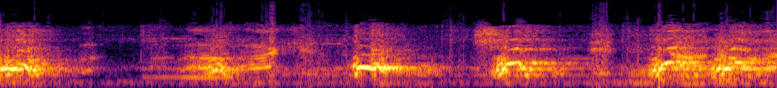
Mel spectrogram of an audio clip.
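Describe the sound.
A dog barks repeatedly, about five loud barks at a steady rhythm with short gaps between them, and a person's voice is mixed in among the barks.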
